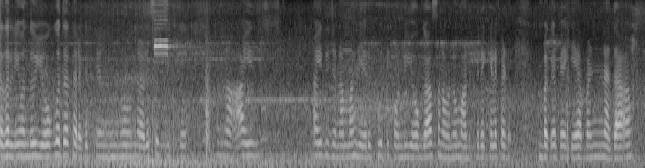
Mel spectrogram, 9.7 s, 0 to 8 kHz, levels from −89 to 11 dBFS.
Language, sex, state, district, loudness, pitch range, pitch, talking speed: Kannada, female, Karnataka, Mysore, -23 LUFS, 205-220 Hz, 215 Hz, 95 wpm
